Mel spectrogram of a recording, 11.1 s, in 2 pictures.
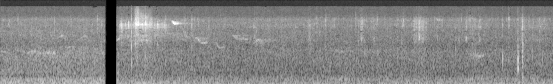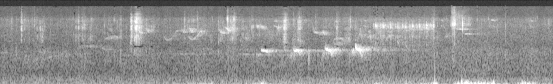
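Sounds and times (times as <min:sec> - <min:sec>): songbird singing: 0:00.0 - 0:11.0
wind buffeting microphone: 0:07.3 - 0:11.0.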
